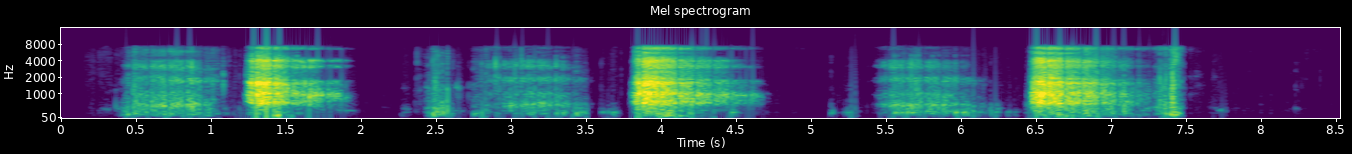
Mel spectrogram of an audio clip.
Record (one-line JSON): {"exhalation_length": "8.5 s", "exhalation_amplitude": 13220, "exhalation_signal_mean_std_ratio": 0.32, "survey_phase": "alpha (2021-03-01 to 2021-08-12)", "age": "65+", "gender": "Female", "wearing_mask": "No", "symptom_cough_any": true, "symptom_onset": "4 days", "smoker_status": "Never smoked", "respiratory_condition_asthma": false, "respiratory_condition_other": false, "recruitment_source": "Test and Trace", "submission_delay": "2 days", "covid_test_result": "Positive", "covid_test_method": "RT-qPCR", "covid_ct_value": 15.5, "covid_ct_gene": "ORF1ab gene"}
